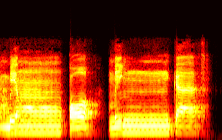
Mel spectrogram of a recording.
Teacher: Nah, untuk yang dibaca mendekati engnya kita di bahasa Indonesia itu ketika nun sukun atau tanwin itu bertemu dengan huruf qaf atau huruf kaf karena makrotnya ada di pangkal lidah bagian paling belakang. Posisi siap-siap menuju huruf qaf dan kaf itu akan terdengar seperti eng.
